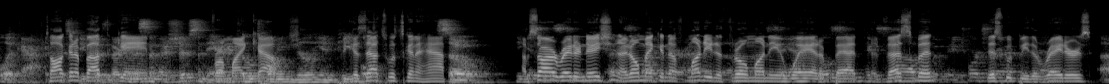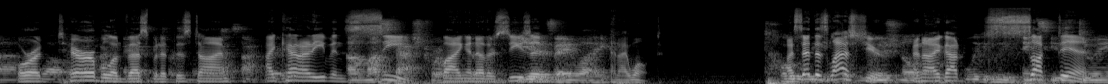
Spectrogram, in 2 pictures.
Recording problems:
voice in the background; loud; throughout; 6 dB below the speech
uneven, jittery; strongly; from 5 to 21 s

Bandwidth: 14.5 kHz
